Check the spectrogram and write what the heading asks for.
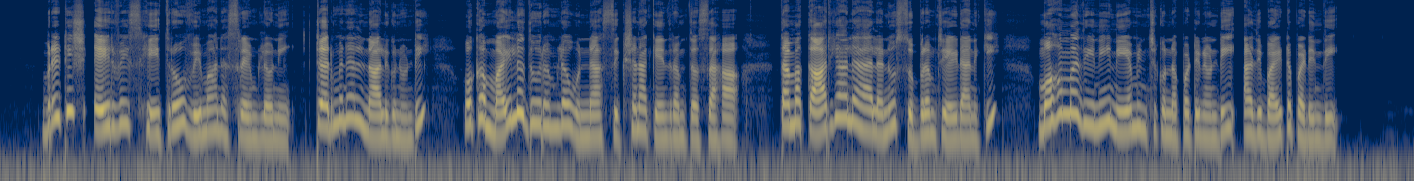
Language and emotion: Telugu, neutral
